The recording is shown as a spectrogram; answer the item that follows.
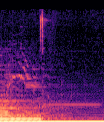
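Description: Outro music ending: a held low bass note with a short rising-then-falling glide over it, then a sharp click just under a second in as the subscribe button is clicked, leaving only a faint fading tail.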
